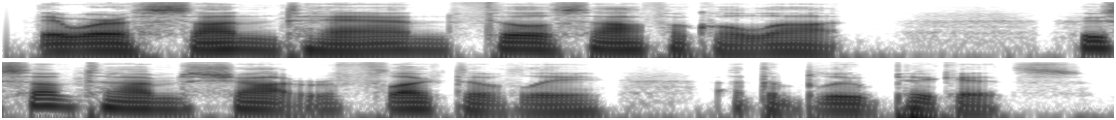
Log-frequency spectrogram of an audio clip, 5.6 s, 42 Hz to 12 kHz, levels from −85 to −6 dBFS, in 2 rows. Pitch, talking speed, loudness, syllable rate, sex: 95 Hz, 160 wpm, -22 LUFS, 6.5 syllables/s, male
